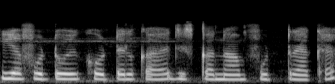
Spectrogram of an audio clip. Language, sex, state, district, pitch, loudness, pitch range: Hindi, female, Jharkhand, Deoghar, 240 Hz, -18 LUFS, 230-250 Hz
